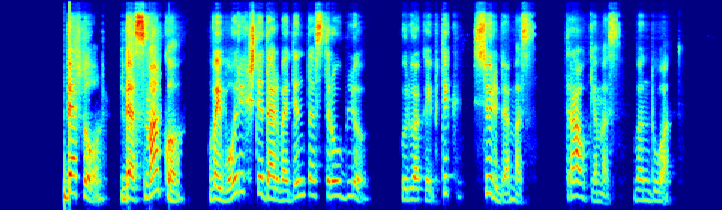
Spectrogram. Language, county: Lithuanian, Panevėžys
